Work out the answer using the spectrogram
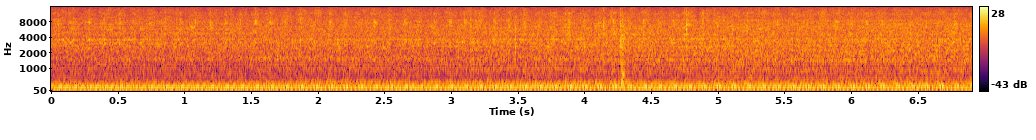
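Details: Supercharged 99-04 New Edge Mustang GT 2V (Vortech V1 Ti-Trim, 2.87 pulley, BBK 78mm throttle), first start after tune at performance shop: rough lumpy idle stumbling about twice a second under exhaust drone; one cylinder misfiring.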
